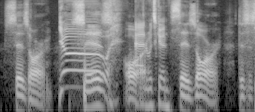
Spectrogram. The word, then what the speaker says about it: Scizor: Like we were just missing out on all How to pronounce Scizor. Sizzor.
